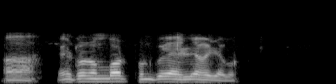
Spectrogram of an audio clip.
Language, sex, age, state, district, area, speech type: Assamese, male, 45-60, Assam, Sivasagar, rural, conversation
